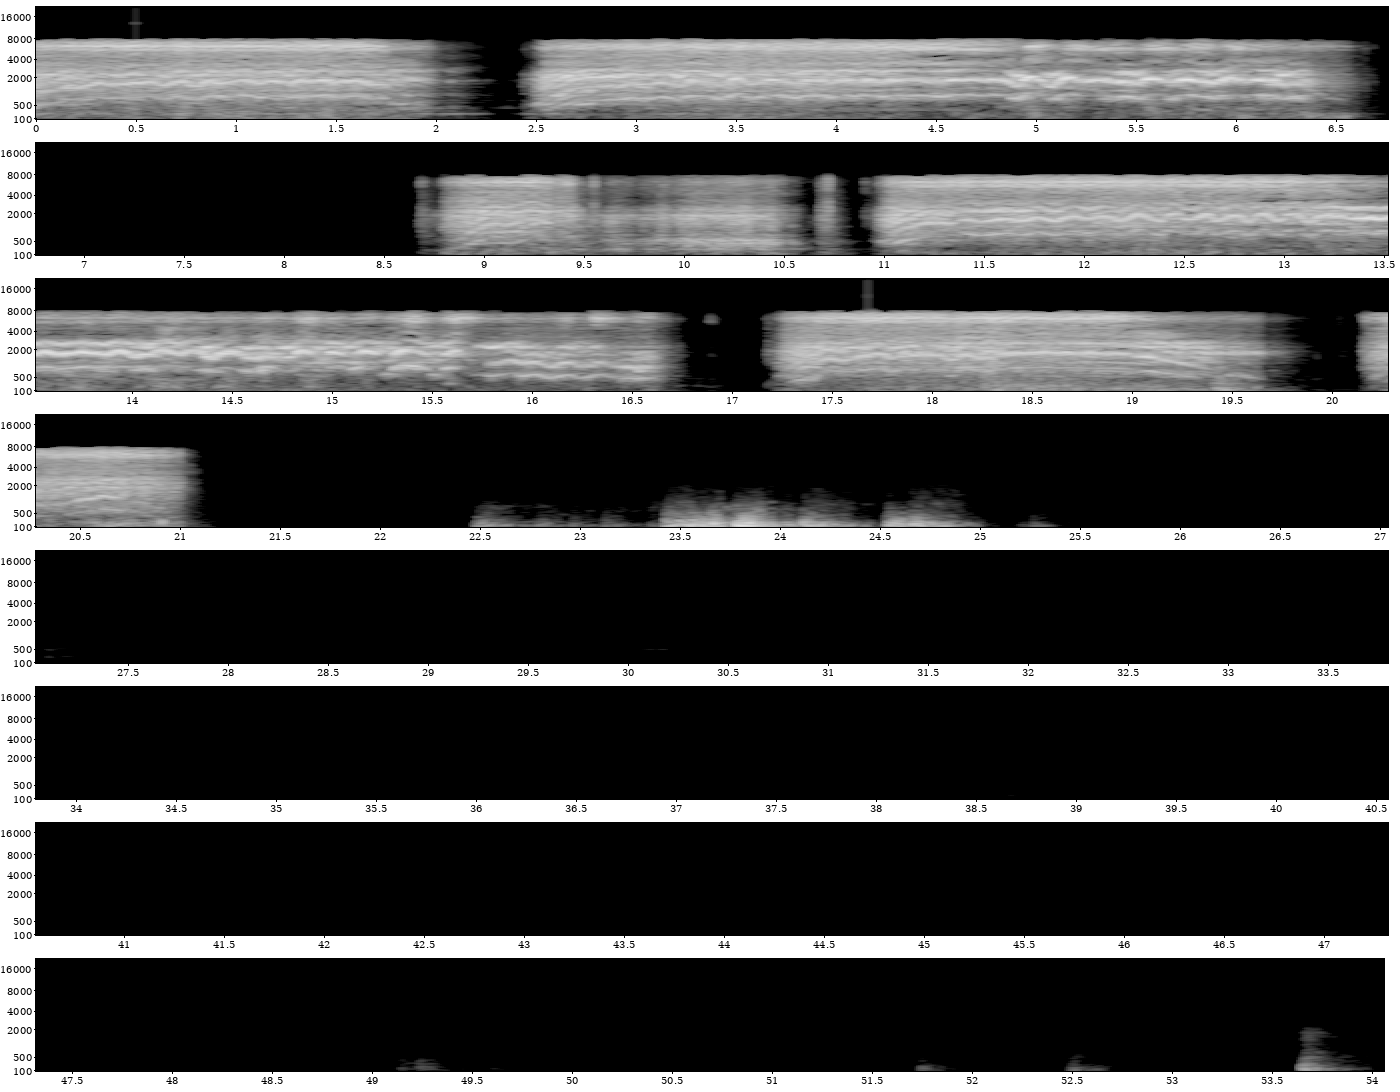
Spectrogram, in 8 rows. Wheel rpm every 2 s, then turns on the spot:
160, 130, 230, 90, 40, 70, 200, 190, 90, 140, 10, 0, 0, 0, 0, 0, 0, 0, 0, 0, 0, 0, 0, 0, 0, 0, 0.
8-10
